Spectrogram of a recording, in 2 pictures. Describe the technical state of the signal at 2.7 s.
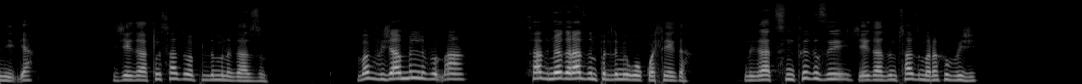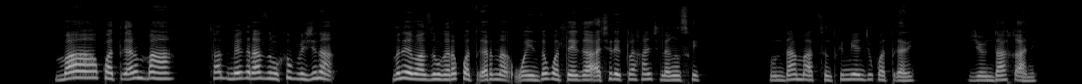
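At 2.7 s the speech carries the same ringing, washy smearing heard across the whole clip, plainly audible and most likely WMA compression at a rate that fits about 48 kbps. Long transform blocks spread quantisation noise over tens of milliseconds, so hiss breathes with the signal. Unlike a band-limiting fault, content still extends to about 20.1 kHz.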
